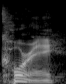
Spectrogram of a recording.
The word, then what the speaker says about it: Kore: I am called Kore. That's spelled Kore.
